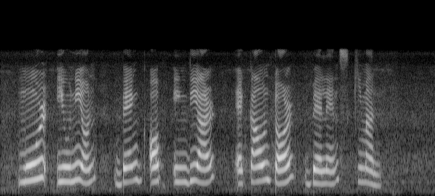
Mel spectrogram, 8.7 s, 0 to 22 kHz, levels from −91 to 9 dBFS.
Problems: none marked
